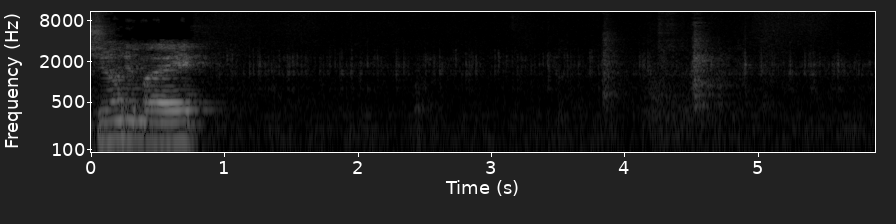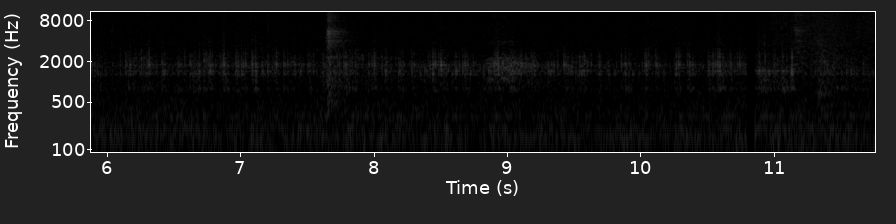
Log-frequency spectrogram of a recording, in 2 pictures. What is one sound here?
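A small motor hums steadily.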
